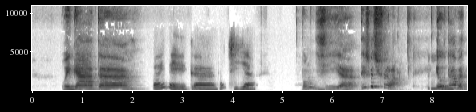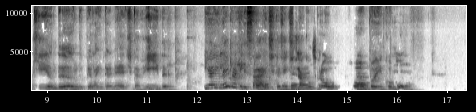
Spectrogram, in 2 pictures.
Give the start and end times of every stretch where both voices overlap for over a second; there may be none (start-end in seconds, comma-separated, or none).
13.2-14.5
